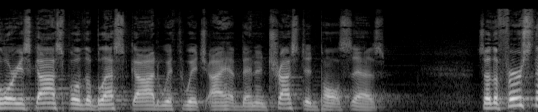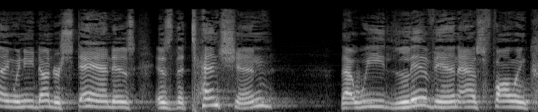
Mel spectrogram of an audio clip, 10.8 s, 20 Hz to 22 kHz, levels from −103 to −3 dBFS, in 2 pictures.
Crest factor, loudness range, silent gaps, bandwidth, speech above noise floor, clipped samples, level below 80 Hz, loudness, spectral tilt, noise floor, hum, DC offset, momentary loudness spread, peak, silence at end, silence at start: 18 dB; 8 LU; none; 16 kHz; 46 dB; under 0.1%; -74 dBFS; -31 LUFS; -5.5 dB/octave; -76 dBFS; none; under 0.1%; 12 LU; -12 dBFS; 0 s; 0 s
